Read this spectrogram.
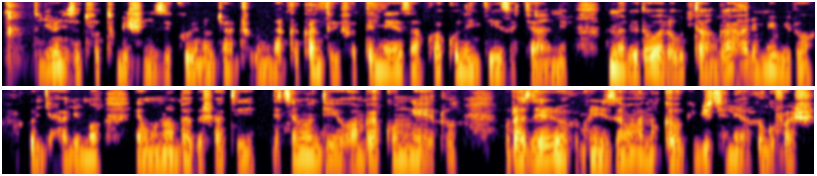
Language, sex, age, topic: Kinyarwanda, male, 25-35, finance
